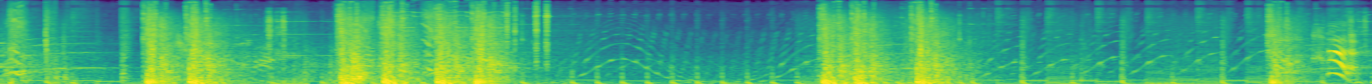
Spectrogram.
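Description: Shooter video game gunfire arrives in rapid dense bursts, loud and close, with pauses between volleys and a final burst near the end, with ringing debris or effects in the gaps.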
